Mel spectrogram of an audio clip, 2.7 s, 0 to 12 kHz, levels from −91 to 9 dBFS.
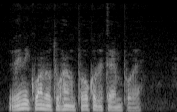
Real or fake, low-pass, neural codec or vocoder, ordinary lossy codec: real; 10.8 kHz; none; AAC, 32 kbps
